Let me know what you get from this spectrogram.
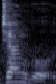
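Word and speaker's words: Django: bir motosiklet sonra Peugeot di jango yazıyor ama jango diye okunuyor bakın farın güzelliğine bakın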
